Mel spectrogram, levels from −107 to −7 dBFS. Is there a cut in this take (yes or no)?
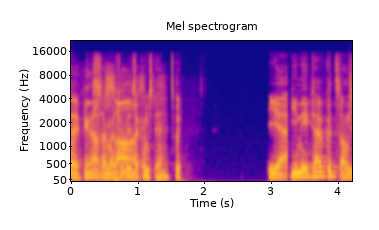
yes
